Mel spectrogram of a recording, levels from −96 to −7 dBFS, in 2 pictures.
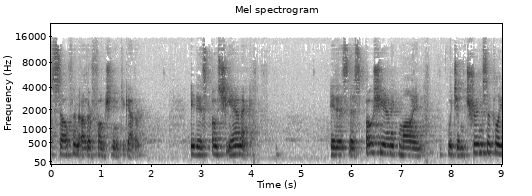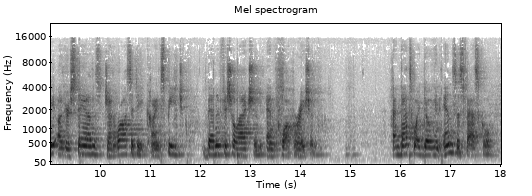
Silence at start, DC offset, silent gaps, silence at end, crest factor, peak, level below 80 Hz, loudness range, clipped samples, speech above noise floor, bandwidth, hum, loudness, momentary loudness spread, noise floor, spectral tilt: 0 s; under 0.1%; none; 0 s; 20 dB; -4 dBFS; -68 dBFS; 3 LU; under 0.1%; 30 dB; 15.5 kHz; none; -22 LUFS; 8 LU; -52 dBFS; -2.5 dB/octave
